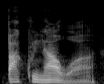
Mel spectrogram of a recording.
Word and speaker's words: Bakunawa: It's Bakunawa.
